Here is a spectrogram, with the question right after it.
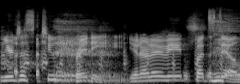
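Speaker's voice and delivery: giggling while speaking; laughing. Real, not acted. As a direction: talk through a laugh.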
